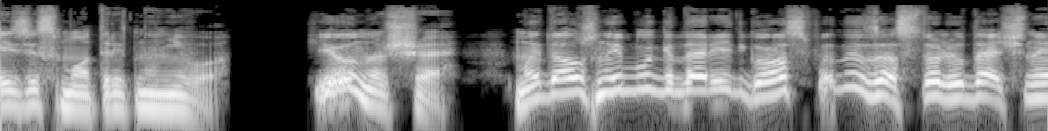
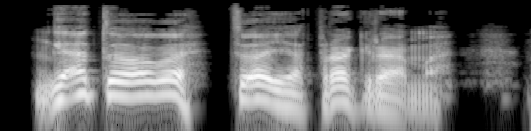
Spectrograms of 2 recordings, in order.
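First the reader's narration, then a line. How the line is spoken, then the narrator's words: Mocking remark. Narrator (Russian): насмешливо замечает Крейзи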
